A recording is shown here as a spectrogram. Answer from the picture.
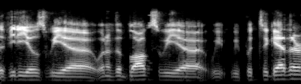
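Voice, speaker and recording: A man with a French accent speaks at a medium pitch. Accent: French accent, noticeable. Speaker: software program manager presenting a webinar. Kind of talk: webinar Q&A answering questions. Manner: hesitant, many filler sounds.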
